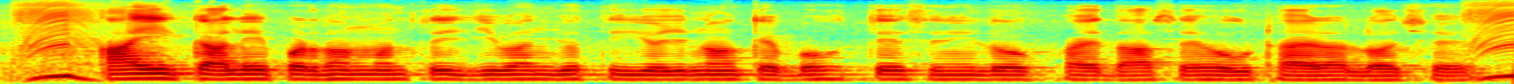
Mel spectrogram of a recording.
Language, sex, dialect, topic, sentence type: Maithili, male, Angika, banking, statement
